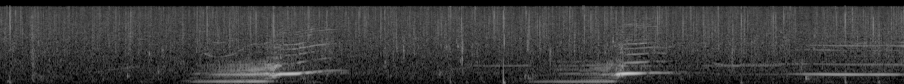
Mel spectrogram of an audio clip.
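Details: Song of humpback whales near Culebra, Puerto Rico, February 25, 2022, 1–2 miles distant, at least two animals: two stacked low grunts, each sweeping sharply upward into a whoop, then level drawn-out tones amid constant crackle.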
